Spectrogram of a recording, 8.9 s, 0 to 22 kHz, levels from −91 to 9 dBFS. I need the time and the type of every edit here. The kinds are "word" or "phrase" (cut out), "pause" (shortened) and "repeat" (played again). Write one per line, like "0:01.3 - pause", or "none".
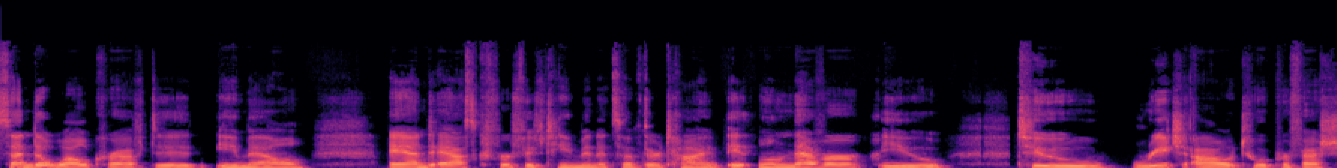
0:01.4 - word
0:05.9 - word
0:06.7 - pause

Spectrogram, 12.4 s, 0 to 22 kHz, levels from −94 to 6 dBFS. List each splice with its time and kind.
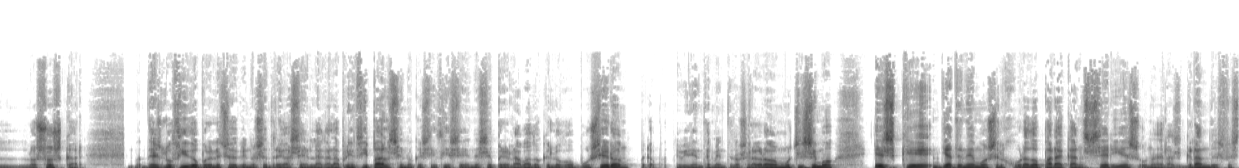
0:01.2 - pause

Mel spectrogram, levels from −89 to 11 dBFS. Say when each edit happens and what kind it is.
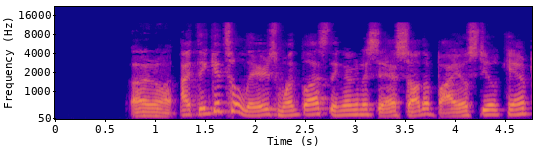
none

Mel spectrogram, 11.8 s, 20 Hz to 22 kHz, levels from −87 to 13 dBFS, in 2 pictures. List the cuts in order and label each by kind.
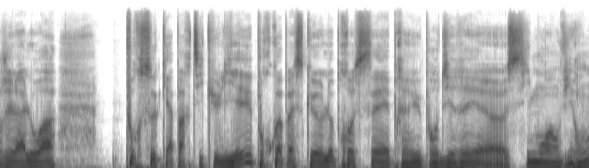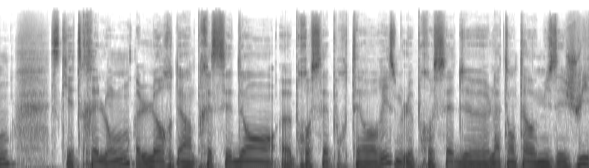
0:09.9 - word

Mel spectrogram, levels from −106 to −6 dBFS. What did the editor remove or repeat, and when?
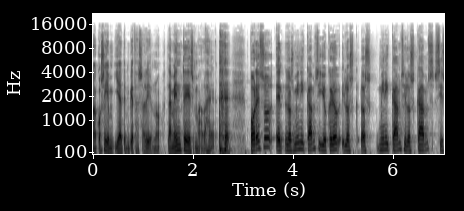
0:01.4 - pause

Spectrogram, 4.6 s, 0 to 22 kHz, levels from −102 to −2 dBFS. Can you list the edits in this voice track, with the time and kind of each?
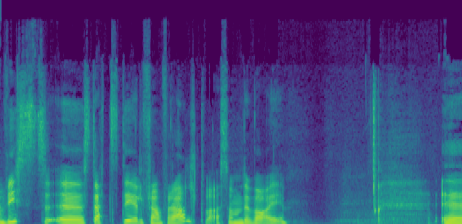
none

